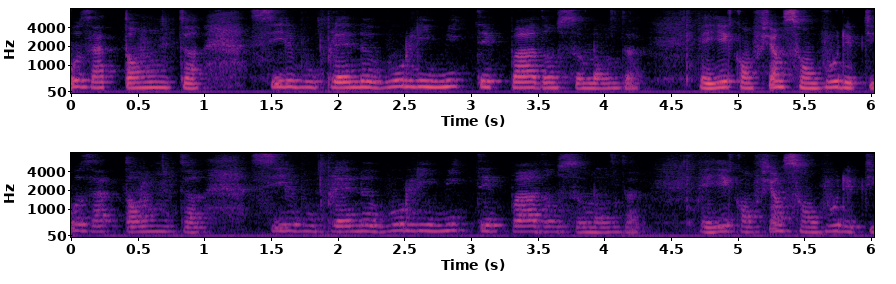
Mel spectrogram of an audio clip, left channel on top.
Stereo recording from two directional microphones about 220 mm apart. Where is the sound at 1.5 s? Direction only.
35° left (ahead or behind).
